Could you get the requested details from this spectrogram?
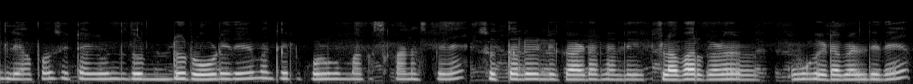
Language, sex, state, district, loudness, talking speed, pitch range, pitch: Kannada, female, Karnataka, Bijapur, -19 LUFS, 100 wpm, 230-255 Hz, 245 Hz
